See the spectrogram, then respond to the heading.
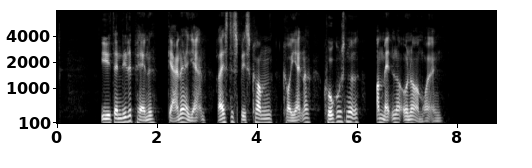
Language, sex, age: Danish, male, 39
